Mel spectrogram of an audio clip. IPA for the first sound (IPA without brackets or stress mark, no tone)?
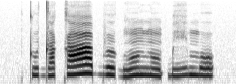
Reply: tʷ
